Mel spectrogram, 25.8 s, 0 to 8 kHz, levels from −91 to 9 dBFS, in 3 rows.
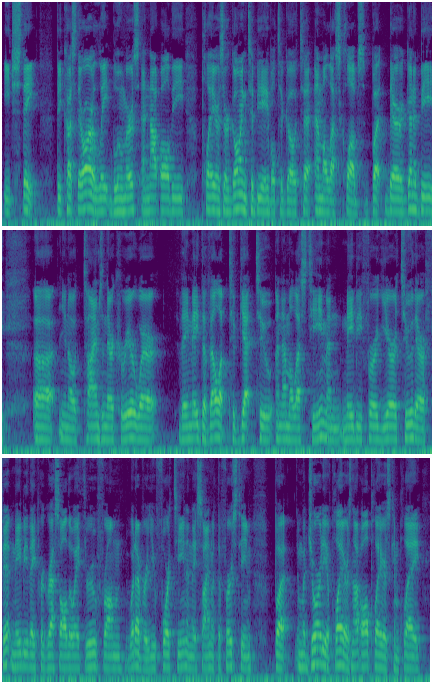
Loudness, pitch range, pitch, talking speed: -24 LUFS, 120-135 Hz, 130 Hz, 190 wpm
